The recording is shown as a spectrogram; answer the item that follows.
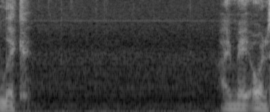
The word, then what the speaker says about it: Lich: the Lich or lick I've always pronounced it Lich I think it's pronounced to lick I'm a hoe and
